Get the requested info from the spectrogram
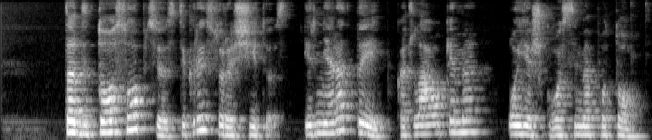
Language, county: Lithuanian, Kaunas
